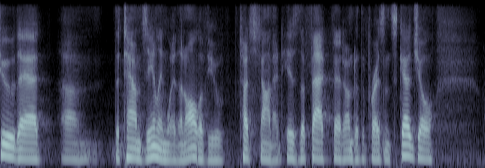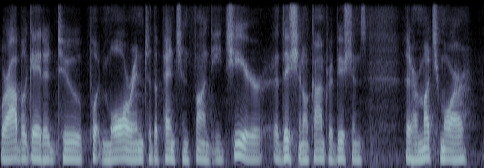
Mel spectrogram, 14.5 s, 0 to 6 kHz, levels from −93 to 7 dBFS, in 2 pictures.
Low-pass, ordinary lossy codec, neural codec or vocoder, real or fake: 5.4 kHz; AAC, 48 kbps; codec, 16 kHz, about 1 kbps, DyCAST, with the encoder's durations; fake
